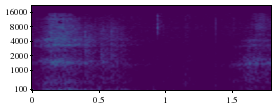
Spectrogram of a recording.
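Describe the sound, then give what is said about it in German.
Heavy, noisy breathing: a long breathy exhale, a brief lull with faint rustles, then another deep breath near the end. No speech. “Wir atmen deshalb alle schwer, weil der Podcast-Kind nochmal zurückgekommen ist.”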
